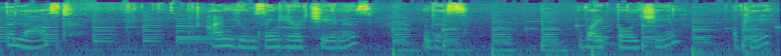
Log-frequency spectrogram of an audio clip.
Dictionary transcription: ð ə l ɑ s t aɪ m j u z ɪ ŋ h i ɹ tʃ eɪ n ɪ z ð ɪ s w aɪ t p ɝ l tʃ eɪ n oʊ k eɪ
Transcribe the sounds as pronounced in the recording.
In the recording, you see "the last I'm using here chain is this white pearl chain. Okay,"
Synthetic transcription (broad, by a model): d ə l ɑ s t aɪ m j u z ɪ ŋ h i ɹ tʃ eɪ n ɪ z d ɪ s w aɪ t b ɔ l tʃ eɪ n oʊ k eɪ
